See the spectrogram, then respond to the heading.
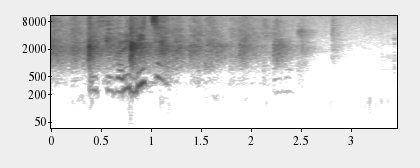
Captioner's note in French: Applaudissements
